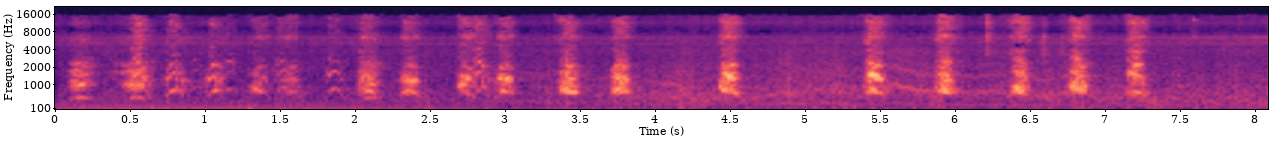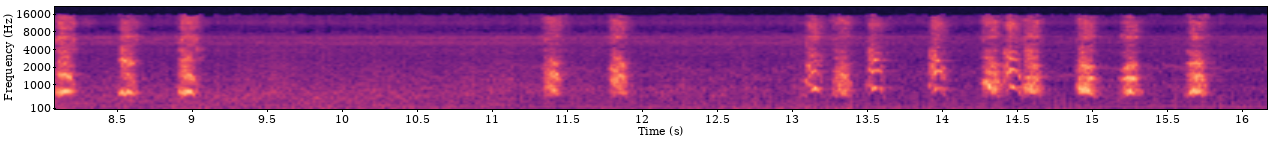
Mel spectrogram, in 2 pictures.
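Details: Lhasa Apso puppies guarding the house bark in quick bursts of sharp, high yaps, several in a row, pausing briefly around ten seconds before resuming in rapid clusters.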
